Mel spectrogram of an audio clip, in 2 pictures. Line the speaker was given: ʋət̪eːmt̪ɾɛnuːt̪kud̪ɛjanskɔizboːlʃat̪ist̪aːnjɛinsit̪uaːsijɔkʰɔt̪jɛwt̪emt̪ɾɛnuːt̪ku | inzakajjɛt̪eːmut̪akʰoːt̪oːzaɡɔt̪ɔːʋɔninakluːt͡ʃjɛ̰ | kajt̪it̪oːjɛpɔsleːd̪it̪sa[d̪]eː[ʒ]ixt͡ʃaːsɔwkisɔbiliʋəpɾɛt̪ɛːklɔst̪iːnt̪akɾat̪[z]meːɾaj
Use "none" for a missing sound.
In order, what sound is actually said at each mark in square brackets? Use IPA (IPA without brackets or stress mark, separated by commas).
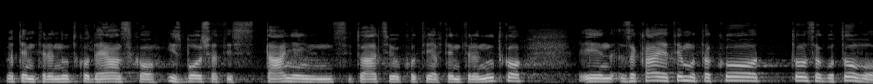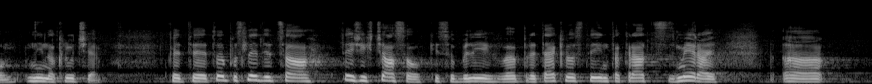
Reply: t̪, ʒ, z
